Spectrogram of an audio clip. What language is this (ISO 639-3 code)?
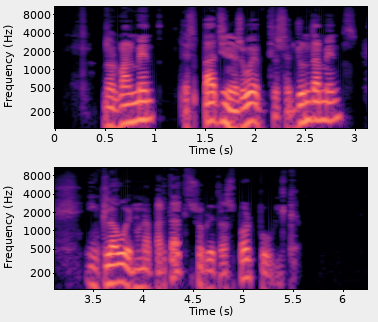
cat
